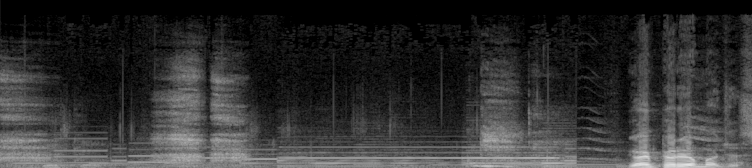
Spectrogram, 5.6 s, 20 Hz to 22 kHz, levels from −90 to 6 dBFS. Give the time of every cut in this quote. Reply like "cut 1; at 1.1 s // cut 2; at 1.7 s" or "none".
cut 1; at 4.3 s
